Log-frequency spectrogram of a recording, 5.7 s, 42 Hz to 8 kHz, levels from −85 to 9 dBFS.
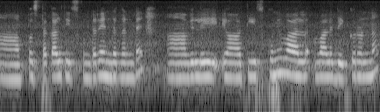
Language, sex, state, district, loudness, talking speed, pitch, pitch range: Telugu, female, Andhra Pradesh, Chittoor, -17 LUFS, 115 wpm, 215 Hz, 210-225 Hz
